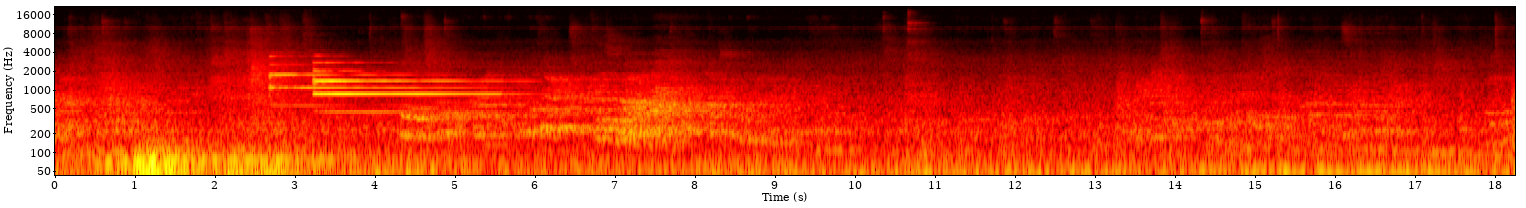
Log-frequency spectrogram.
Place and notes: Diesterwegstraße, Berlin, Germany - Bezirksambt Pankow: waiting to register my apartment
Waiting to register one's address in the local council offices can take a while. Here you sit on worn metal chairs in a very long, spartan corridor with a ceiling so high binoculars are needed to see it properly. People walk or shuffle up and down, doors open and close mysteriously with a thump. The sound reverberates into the building's depth. You are hushed by the atmosphere. Time passes slowly. Hope arrives as a loud, but friendly, electronic 'ding dong' that announces the next appointment number displayed in red on a bright white screen high above. My moment is here. Everything goes very smoothly. I am now officially in Berlin with a bang up to date registration. Something I should have done 8 years ago.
